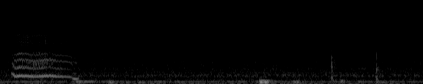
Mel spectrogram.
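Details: Kitten, one of Gaia's litter, wound up at bedtime after being woken when a space heater was plugged in, kittens climbing and playing while mother tries to settle them; one clear, steady meow, slightly falling at its end, then low electrical hum and faint knocks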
